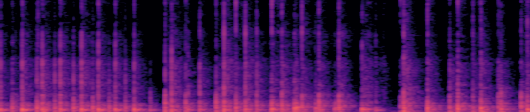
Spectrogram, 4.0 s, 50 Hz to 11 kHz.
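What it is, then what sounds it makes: Cardboard tissue box, hollow. Fingertips tap a hollow, glossy marble-printed cardboard tissue box held in both hands, first on its end and then on its broad face. The result is a quick, steady stream of soft, hollow papery taps with a dull mid-low body around 344 Hz and very short decay. After a brief pause near the middle, the taps become slightly louder and fuller.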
